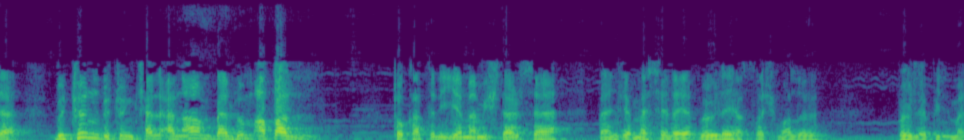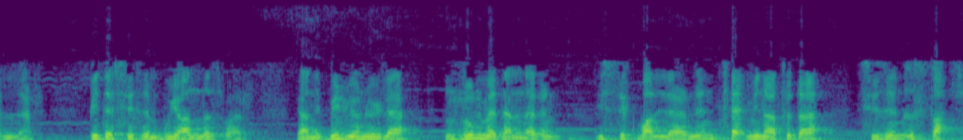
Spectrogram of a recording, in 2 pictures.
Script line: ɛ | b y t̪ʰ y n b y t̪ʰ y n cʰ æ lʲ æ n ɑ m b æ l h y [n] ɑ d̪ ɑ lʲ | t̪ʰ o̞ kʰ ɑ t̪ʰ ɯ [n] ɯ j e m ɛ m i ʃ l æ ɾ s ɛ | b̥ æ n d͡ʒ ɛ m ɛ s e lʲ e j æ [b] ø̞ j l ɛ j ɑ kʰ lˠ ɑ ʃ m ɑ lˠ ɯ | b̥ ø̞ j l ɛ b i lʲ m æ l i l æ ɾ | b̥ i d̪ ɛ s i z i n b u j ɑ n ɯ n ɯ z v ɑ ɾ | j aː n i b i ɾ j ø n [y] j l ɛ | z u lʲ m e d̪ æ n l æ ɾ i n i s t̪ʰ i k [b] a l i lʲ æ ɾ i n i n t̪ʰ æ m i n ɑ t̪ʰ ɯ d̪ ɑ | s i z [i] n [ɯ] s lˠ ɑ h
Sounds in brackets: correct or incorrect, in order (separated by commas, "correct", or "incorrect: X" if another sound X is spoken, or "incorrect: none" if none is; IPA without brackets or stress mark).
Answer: incorrect: m, correct, correct, correct, correct, correct, correct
